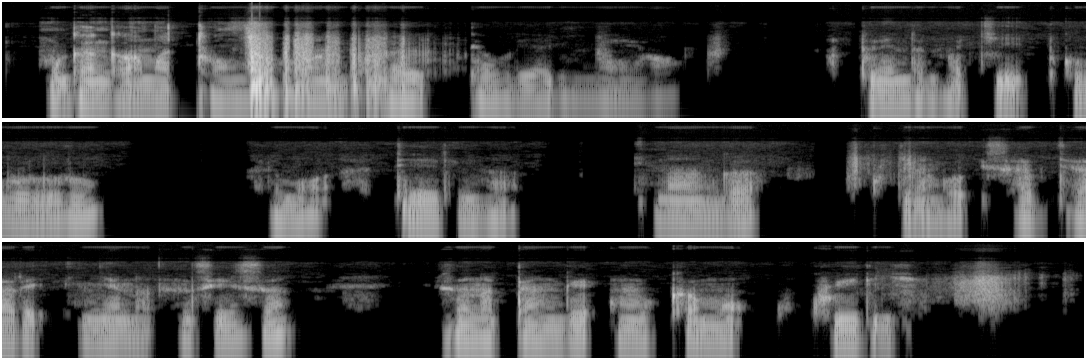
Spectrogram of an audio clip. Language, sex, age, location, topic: Kinyarwanda, male, 25-35, Nyagatare, agriculture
